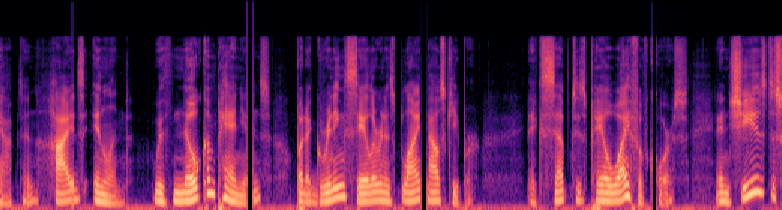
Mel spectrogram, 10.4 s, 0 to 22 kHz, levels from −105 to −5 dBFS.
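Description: Speech drops to silence four times: at 0.95–0.99 s for about 15 ms, 3.29–3.39 s for about 85 ms, 5.61–5.72 s for about 94 ms, and 8.70–8.76 s for about 49 ms. Each gap is a Bluetooth stall, likely from interference delaying packets until the headphones' buffer emptied. On the waveform each appears as a flat line, and on the spectrogram as a blank vertical strip with hard edges before the speech resumes.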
